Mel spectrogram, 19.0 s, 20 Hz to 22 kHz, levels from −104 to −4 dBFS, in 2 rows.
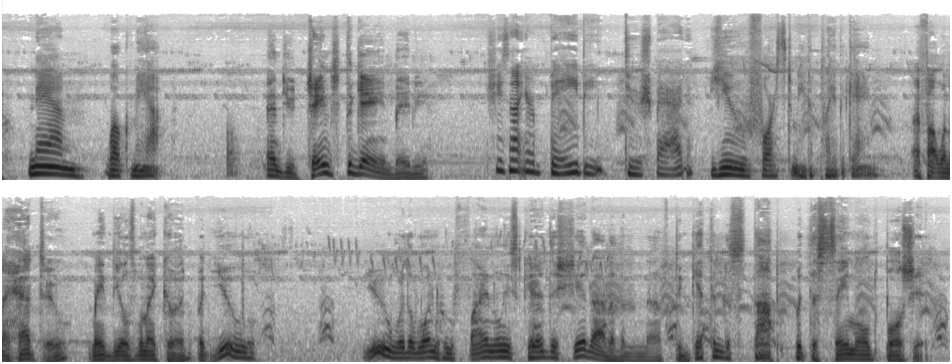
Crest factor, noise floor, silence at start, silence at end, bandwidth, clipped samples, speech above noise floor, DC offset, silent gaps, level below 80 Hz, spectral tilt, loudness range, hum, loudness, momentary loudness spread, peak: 20 dB; -47 dBFS; 0 s; 0 s; 17 kHz; under 0.1%; 25 dB; under 0.1%; none; -42 dBFS; -5 dB/octave; 2 LU; none; -23 LUFS; 12 LU; -2 dBFS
